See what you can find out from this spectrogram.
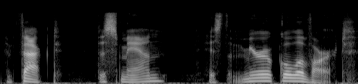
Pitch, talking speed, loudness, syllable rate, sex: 125 Hz, 150 wpm, -24 LUFS, 4.1 syllables/s, male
